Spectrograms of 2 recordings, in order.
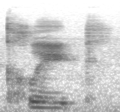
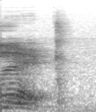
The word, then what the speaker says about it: clique: popular but feared clique clique i always want to pronounce it clean click click why is it embarrassing why is the e there it's a french word i don't know if it's click if it's french then it should be clique anyways featured click that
